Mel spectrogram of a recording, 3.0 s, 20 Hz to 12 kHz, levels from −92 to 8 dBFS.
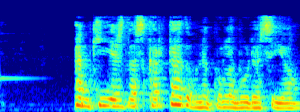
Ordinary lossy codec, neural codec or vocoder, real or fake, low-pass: AAC, 48 kbps; none; real; 7.2 kHz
